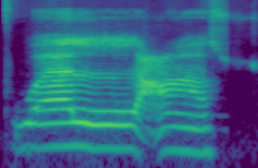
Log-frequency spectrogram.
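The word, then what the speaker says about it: العصر: Wal asr itu mah tipis. Kalau ditarik rnya tipis. Oh ya. Heeh. Wal as. Nah, jadi si shadnya itu rhawahkan dulu ya. Asr. Nah, rnya sukunkan. Wal asr. Asr. Nah, silakan. Wal asr. Jangan ditarik bibirnya.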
